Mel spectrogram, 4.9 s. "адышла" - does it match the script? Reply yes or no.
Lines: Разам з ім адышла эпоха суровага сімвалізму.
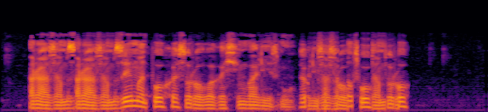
no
